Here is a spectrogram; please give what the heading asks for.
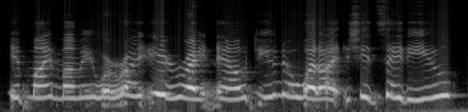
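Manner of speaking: put-on high, loud scolding girl; indignant child. A narrator's reading. Girl pushed too far by gaboons, indignantly scolding.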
